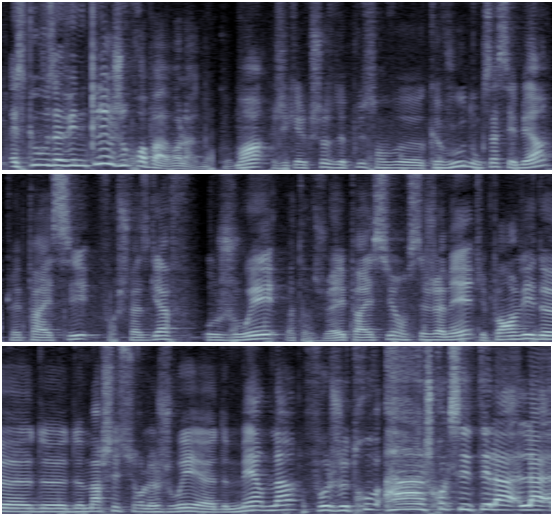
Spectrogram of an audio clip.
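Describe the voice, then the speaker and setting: A man's voice: high-pitched, fairly bright tone, a little hiss or hum. A man giving casual let's-play commentary as a gaming YouTuber. He talks to his viewers, swears casually, and shrieks and giggles when startled.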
